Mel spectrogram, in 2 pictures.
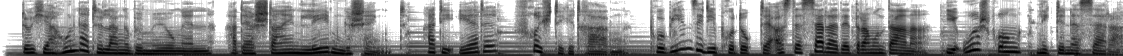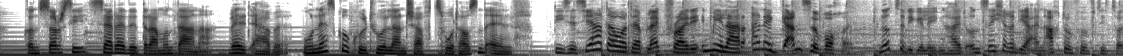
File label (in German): Werbung, DE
